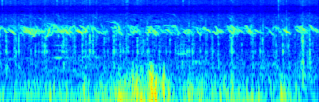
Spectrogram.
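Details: Baby chicks keep up a steady run of high peeps while louder low thumps and rumbles of handling noise rise in the middle of the recording.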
